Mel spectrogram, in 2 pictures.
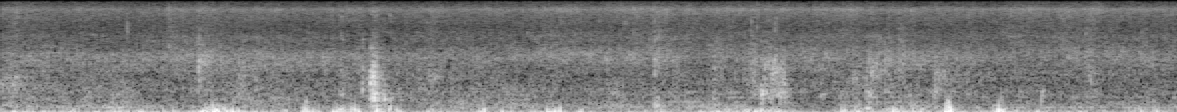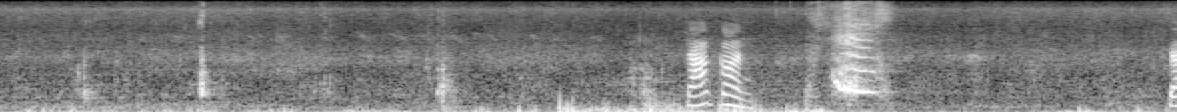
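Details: An elephant gives a brief, high squeaky call near the end, said to be saying "thank you" while being given food, amid clapping and people talking.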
